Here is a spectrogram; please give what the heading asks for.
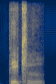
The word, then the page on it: pickle: Indian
